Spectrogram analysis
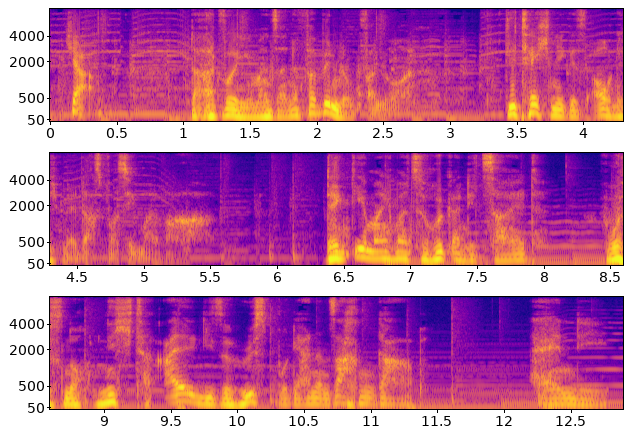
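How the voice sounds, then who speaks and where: An actor playing a chatty, joking small-town radio DJ in a radio drama. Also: male voice, on the low side. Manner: chatty, jokey. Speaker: radio host.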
